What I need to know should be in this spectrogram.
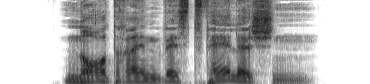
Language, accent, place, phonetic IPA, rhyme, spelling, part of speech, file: German, Germany, Berlin, [ˌnɔʁtʁaɪ̯nvɛstˈfɛːlɪʃn̩], -ɛːlɪʃn̩, nordrhein-westfälischen, adjective, De-nordrhein-westfälischen.ogg
- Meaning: inflection of nordrhein-westfälisch: 1. strong genitive masculine/neuter singular 2. weak/mixed genitive/dative all-gender singular 3. strong/weak/mixed accusative masculine singular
